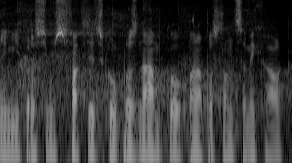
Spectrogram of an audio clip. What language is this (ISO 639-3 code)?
ces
